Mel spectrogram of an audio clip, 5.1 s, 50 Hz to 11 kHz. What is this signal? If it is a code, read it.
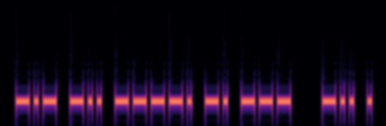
Morse code, heard as a keyed tone, about 20 wpm, 700 Hz. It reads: KD9NO DE
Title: USA Callsign DE Callsign - 5 Characters - 20wpm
